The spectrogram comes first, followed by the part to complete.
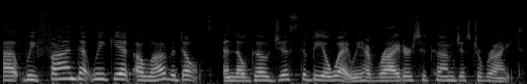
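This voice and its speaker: A woman's voice: medium pitch, brisk, darkish tone. A middle-aged American woman speaking casually in an interview as the owner of a small business.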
